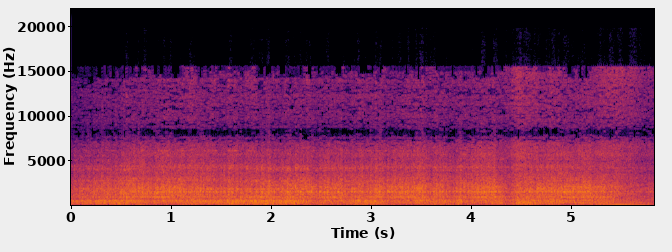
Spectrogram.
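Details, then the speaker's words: Ford Ranger 3.2 2019 diesel running: dense metallic clatter over the engine note, a timing chain left slack by a timing chain tensioner losing efficiency; sometimes loud, sometimes quiet, worsening over time. "esse barulho é mais comum do que você imagina principalmente nas Rangers 3.2 ano 2019 e esse defeito ele acontece devido ao tensionador da corrente de comando que ele acaba perdendo a eficiência e deixando ela frouxa"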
